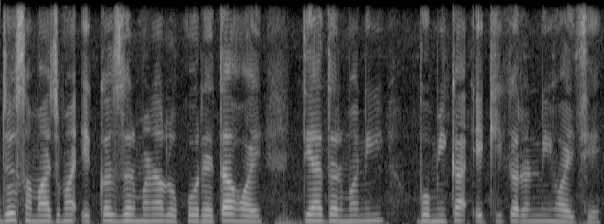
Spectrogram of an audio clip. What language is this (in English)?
Gujarati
